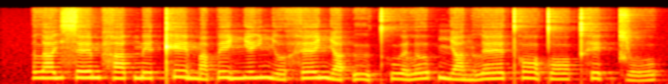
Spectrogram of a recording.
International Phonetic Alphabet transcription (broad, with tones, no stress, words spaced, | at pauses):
la˧jsɛː˧mhaː˧t̚meː˧t̚ kʰeː˥˨ma˩˧peː˥˨ ɲeː˧˥jɲɤː˩hɛː˧˥ɲa˩ ʔɯː˧˩ t̪ʰu˧˩ə̯lɤː˧˥p̚ ɲaː˧˩n lɛː˧˥t̪ʰɔː˥˨t̪ɔː˧ kʰe˥˨k̚t͡ɕo˩˧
